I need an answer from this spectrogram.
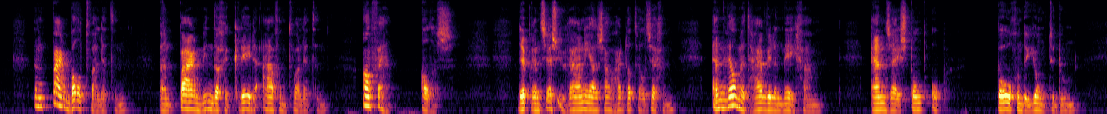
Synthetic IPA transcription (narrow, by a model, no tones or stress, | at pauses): ənpaːɹbɑlˠtʋalɛtʰən | ənpaːɹmɪndəɹχəklejdə̰ʔaːvɔntʋalɛtʰən | ɑ̃fɛ̃ | ɑləs | dəprɪnsɛsyraːniazʌwɦaːɹdɑtʋɛlˠzɛχən | ɛnʋɛlˠmɛtɦaːɹʋɪlənmejχaːn | ɛnzɛjstɔntʰɔpː | owχəndəjoŋtədun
